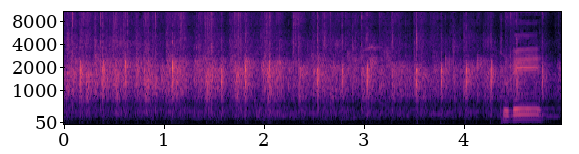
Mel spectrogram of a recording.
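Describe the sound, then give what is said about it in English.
An audience at a gathering of young people gives a round of applause, a steady rhythmic clapping that holds throughout. A voice briefly sounds near the end. “And I request our four people, let's give a good clap for their attendance”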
